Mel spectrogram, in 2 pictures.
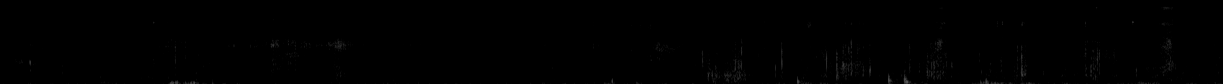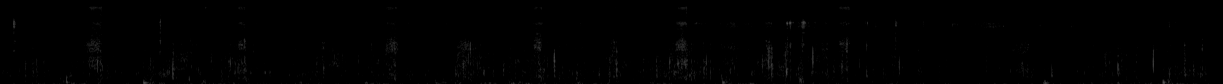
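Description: Faint footsteps of someone walking over a dry forest floor, with quiet crackling of needles and twigs underfoot, irregular and several to the second from about six seconds in.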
